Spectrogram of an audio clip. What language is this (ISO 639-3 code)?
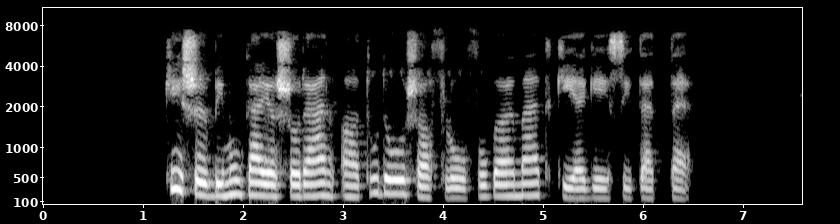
hun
